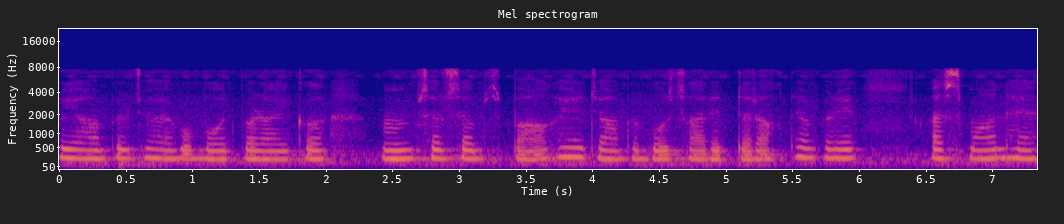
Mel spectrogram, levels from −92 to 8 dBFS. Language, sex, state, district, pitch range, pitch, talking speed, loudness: Urdu, female, Andhra Pradesh, Anantapur, 205-225 Hz, 215 Hz, 155 wpm, -35 LUFS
